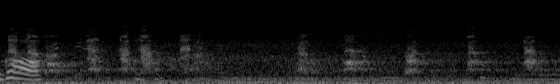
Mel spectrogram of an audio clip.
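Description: A small dog lets out a loud, high yelping whine, then keeps up a series of short, sharp yips and barks at irregular intervals, with a steady low background rumble.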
